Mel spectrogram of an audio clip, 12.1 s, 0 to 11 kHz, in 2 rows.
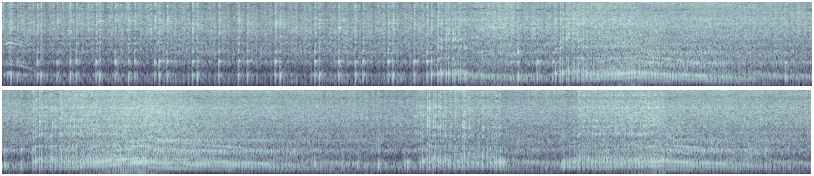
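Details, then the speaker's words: Turbocharged 670cc carbureted off-road buggy, first start on boost with new charge piping, no load: quick, clean blips rise and fall sharply. Crisp throttle response, revs freely, no turbo flutter heard. "Wow, that is insane. Guys, I'm pretty shocked. I did not think it was going to start up that fast."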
